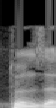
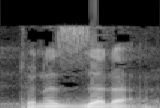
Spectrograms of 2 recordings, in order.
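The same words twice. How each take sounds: First: The z sound is short and single. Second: The z sound is held long and doubled. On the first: "بدون تشديد" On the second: "بالتشديد"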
